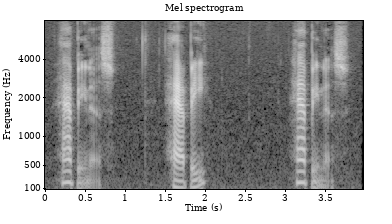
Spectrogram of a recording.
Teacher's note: maintaining patterns for example the suffix ness and the word happy when we add ness the stress does not change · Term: stress maintaining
